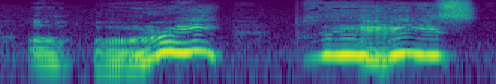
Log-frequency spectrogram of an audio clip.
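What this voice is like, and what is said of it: Broken voice shifting deep to high. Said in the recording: “in a very broken, deep to high voice”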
